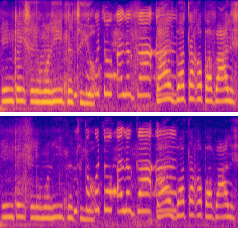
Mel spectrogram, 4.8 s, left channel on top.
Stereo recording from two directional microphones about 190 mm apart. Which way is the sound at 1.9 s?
30° right (ahead or behind).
